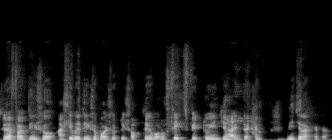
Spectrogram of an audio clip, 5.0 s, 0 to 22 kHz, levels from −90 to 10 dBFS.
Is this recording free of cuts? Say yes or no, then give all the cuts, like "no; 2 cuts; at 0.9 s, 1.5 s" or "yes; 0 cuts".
yes; 0 cuts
